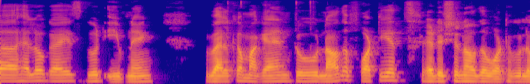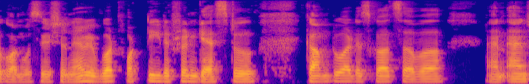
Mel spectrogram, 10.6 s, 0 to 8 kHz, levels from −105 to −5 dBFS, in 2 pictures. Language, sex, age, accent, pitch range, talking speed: English, male, 20-39, Indian, 95-110 Hz, 170 wpm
